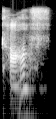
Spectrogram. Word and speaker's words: cough: pronounce those sounds anymore there are a few words that end in gh and you pronounce it as an f like cough or tough but those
